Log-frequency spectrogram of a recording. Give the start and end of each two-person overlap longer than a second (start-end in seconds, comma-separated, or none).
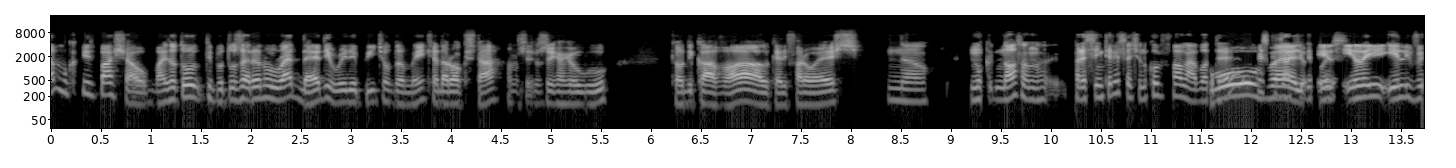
11.6-13.0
